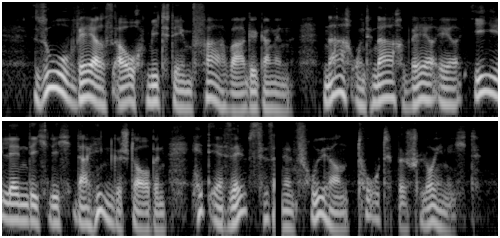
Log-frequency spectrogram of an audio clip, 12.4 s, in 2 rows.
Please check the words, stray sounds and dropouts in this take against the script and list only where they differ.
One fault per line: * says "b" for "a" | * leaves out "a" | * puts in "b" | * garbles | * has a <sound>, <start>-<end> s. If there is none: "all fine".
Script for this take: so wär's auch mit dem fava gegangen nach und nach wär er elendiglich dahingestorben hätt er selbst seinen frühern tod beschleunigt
* has a dropout, 9.6-9.7 s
